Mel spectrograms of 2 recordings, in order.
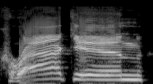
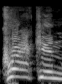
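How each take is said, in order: First: The name is emphasized and drawn out longer. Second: The name is said in a quick, short burst. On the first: "emphasize in like really go through with like" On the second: "even like quick bursts like"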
